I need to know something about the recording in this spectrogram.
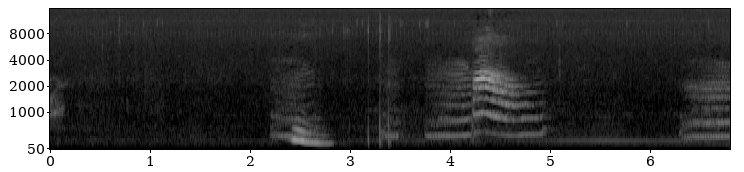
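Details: Bengal kitten in a lap getting pats: a short falling mew, a couple of clicks, then a longer wavering meow that rises and falls, and another meow starting at the end, with a low constant hum beneath.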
